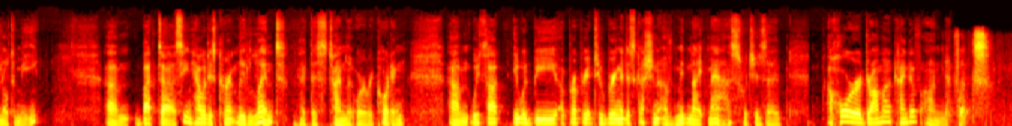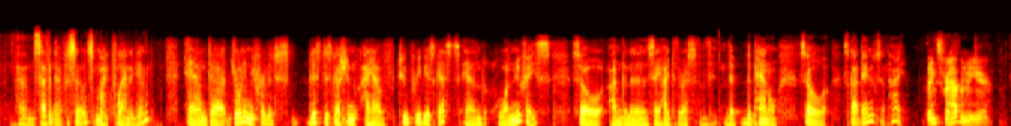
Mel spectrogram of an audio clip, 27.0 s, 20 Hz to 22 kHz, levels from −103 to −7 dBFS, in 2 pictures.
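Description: From 12.52 s to the end, the sound turns rough and muffled, losing everything above 6 kHz: a call bitrate drop, fitting a fall from 48 to about 7 kbps.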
